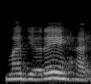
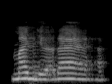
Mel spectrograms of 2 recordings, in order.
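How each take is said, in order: First: The vowel after r is fronted toward e. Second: The vowel after r is between a and e. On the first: "Majreha imalah" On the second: "Warash bitaklil"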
